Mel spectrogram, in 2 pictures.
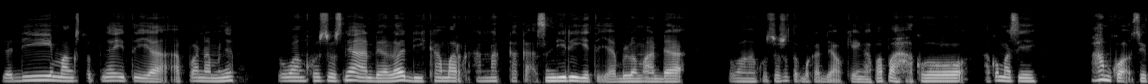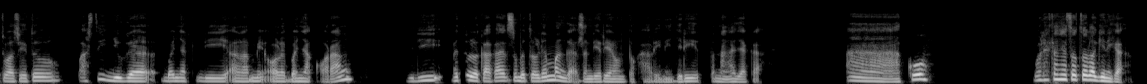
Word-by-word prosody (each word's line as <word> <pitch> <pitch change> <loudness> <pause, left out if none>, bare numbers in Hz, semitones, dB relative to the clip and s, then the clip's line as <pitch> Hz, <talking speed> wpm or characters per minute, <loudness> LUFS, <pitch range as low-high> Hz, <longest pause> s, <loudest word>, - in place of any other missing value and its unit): Jadi 185 +6 +1
maksudnya 165 0 -2
itu 165 -1 -3
ya, 135 - +1
apa 160 - -6
namanya? 155 +2 0 0.5
Ruang 165 0 -1
khususnya 170 +1 0
adalah 150 +4 +3
di 155 -2 -1
kamar 155 -1 -2
anak 155 +1 -6
Kakak 155 - -12
sendiri 165 +2 +7
gitu 150 - -1
ya 125 - -5
belum 140 +1 0
ada 135 0 +1 0.5
ruangan 135 -1 -7
khusus 145 +2 -6
untuk - - -10
bekerja. 65 -1 -6
Oke. - - -9
Enggak 115 -1 -5
papa, 150 +2 +1 0.2
aku 150 0 +3 0.2
aku 185 - -6
masih, 155 -3 0 0.5
paham 205 +3 +2
kok 155 - +1
situasi 145 -1 -2
tuh 175 +1 0 0.2
pasti 235 -4 -5
juga 150 -2 +4
banyak 155 -1 -1
dialami 145 0 -2
oleh 140 - 0
banyak 140 -1 -1
orang. 200 +8 0 0.6
Jadi, 175 +7 -1
betul 175 +1 +2
Kakak 155 +3 +1
sebetulnya 155 0 +2
mah 195 -3 +4
enggak - - -4
sendirian 130 0 -1
untuk - - -13
hal - - -10
ini. - - -6
Jadi 145 +3 0
tenang 130 -2 -4
aja 125 - -2
Kak. - - -12 0.8
Ah, 150 -7 0
aku, 225 - +6 1.1
boleh 200 +1 -2
tanya 230 -1 +7
1 220 0 +6
lagi 180 -4 +8
nih, 135 - +1
Kak? - - -29
155 Hz, 160 wpm, -22 LUFS, 145-170 Hz, 1.1 s, lagi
